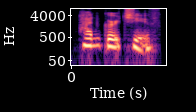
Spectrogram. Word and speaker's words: handkerchief: Even though we see the D, it is often silent, which means that we can still say it as handkerchief, but it's often pronounced as with a silent letter D, handkerchief.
